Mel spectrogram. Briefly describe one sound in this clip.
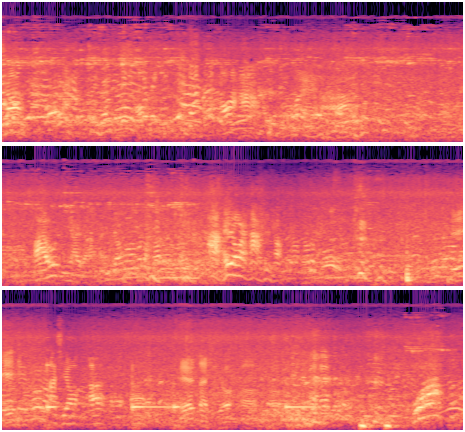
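A crowd chatters and calls out loudly outdoors.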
